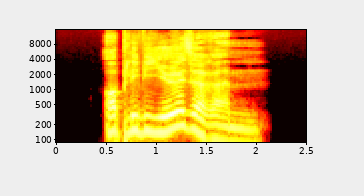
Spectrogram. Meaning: strong dative masculine/neuter singular comparative degree of obliviös
- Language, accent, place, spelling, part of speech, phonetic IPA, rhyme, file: German, Germany, Berlin, obliviöserem, adjective, [ɔpliˈvi̯øːzəʁəm], -øːzəʁəm, De-obliviöserem.ogg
